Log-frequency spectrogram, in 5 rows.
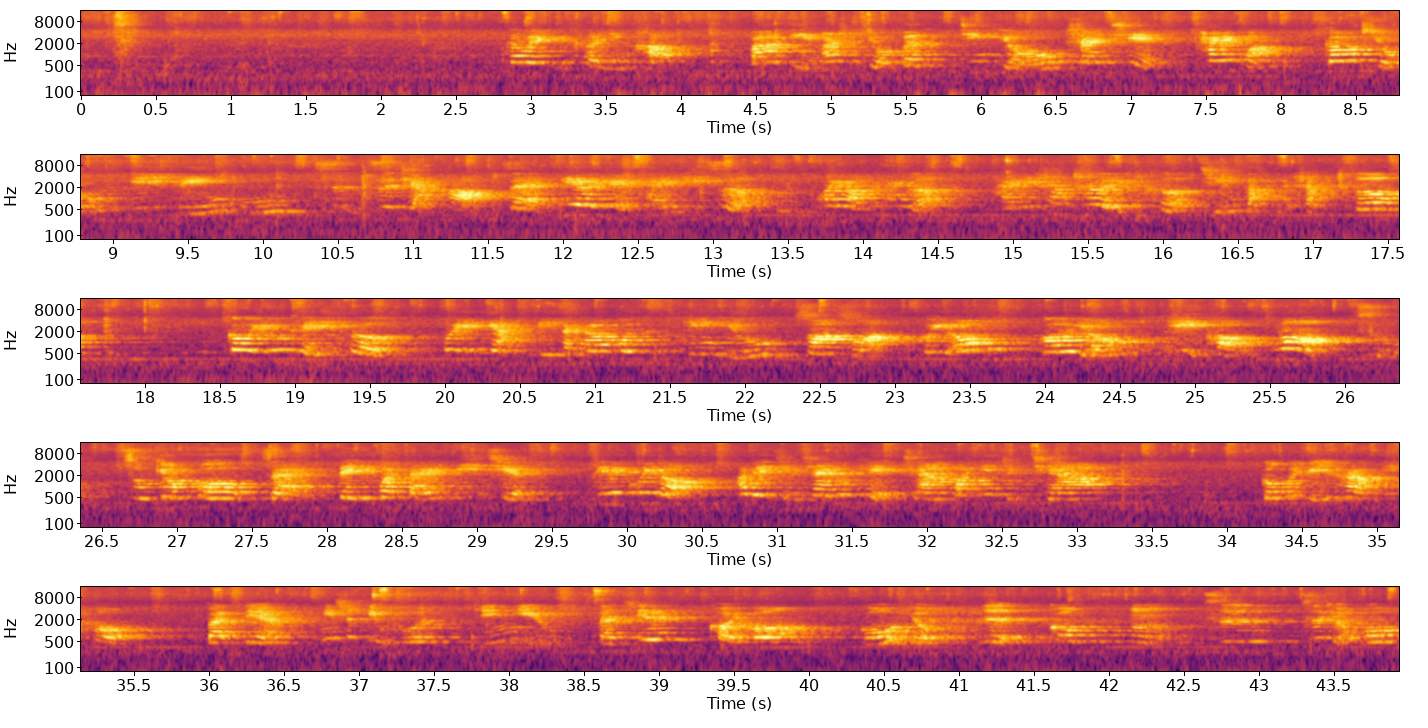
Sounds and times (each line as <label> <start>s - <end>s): Walking at the station 0.0s - 43.9s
